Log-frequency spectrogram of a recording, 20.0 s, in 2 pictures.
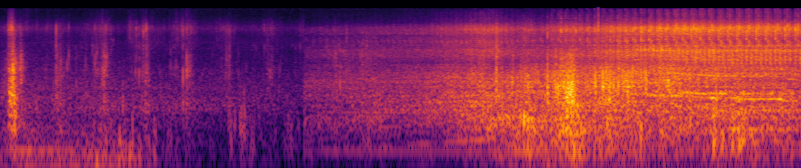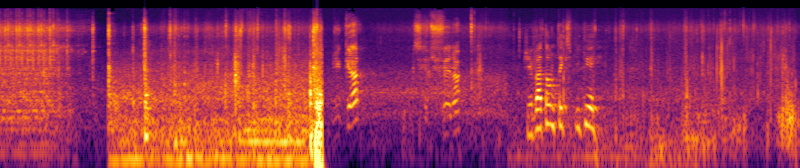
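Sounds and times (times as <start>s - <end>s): low engine hum: 3.8s - 14.1s
car engine running: 4.0s - 14.1s
sharp bang: 13.4s - 14.2s.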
